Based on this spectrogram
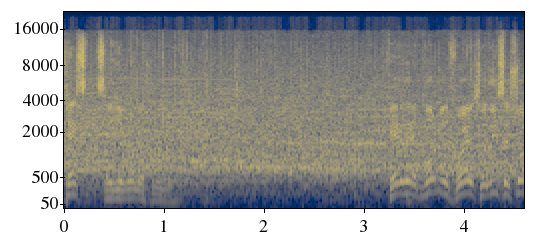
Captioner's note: applause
